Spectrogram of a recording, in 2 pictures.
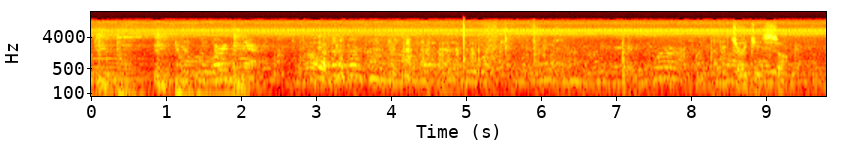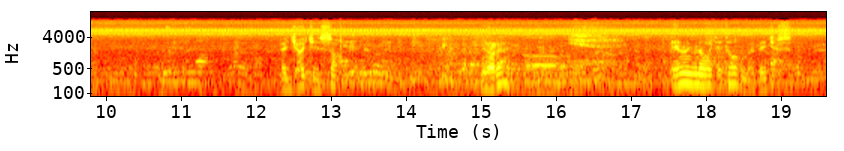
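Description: A young woman sings through loudspeakers in a large echoing hall.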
